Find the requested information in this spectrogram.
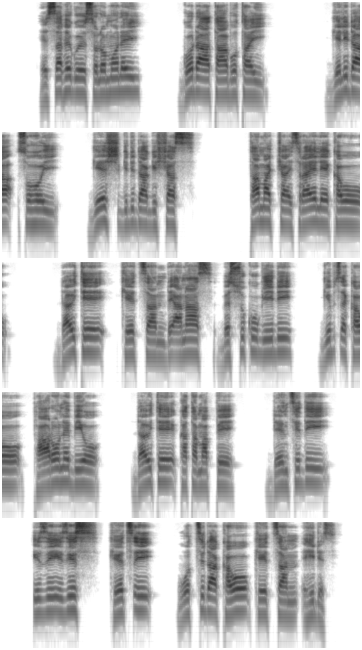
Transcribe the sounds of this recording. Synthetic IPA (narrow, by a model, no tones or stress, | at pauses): hɛsːɐfɛɡʊjɛsɔlɔmoːnɛj | ɡɔd̪aːt̪aːbɔt̪ɐj | ɡɛlɪd̪ɐsɔɦɔj | ɡe̞ːʃɡɪd̪ɪd̪ɐɡɪʃːɐs | t̪ɐmɐt͡ʃːɐɪsɾaːʔɛlɛkɐwɔ | d̪ɐwɪt̪ɛ | ke̞ːt͡sːɐnd̪ɛʔɐnaːsbɛsːʊkːʊɡiːd̪ɪ | ɡɪbt͡sʼɛkɐwɔpaːɾoːnɛbɪjɔ | d̪ɐwɪt̪ɛkɐt̪ɐmɐpːɛ | d̪ɛnt͡sːɪd̪ɪ | ɪzɪːzɪs | ke̞ːt͡sʼːɪ | wɔt͡sːɪd̪ɐkɐwɔke̞ːt͡sːɐnɛhɪd̪ɛs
